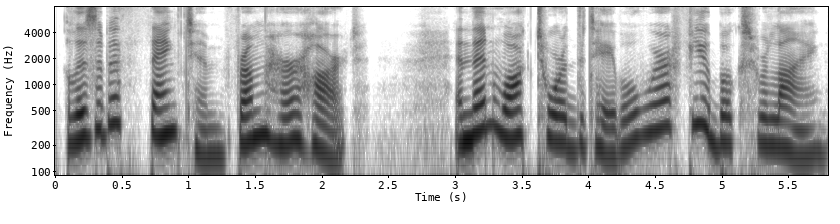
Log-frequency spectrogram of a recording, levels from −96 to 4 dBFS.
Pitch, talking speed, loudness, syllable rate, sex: 225 Hz, 185 wpm, -18 LUFS, 5.8 syllables/s, female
